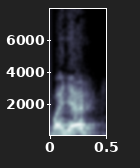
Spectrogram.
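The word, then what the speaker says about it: budget: इसी तरह से बजट और ब्रिज दोनों में ही डी साइलेंट है, दोनों में ही डी साइलेंट लेटर प्रयोग किया गया है।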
